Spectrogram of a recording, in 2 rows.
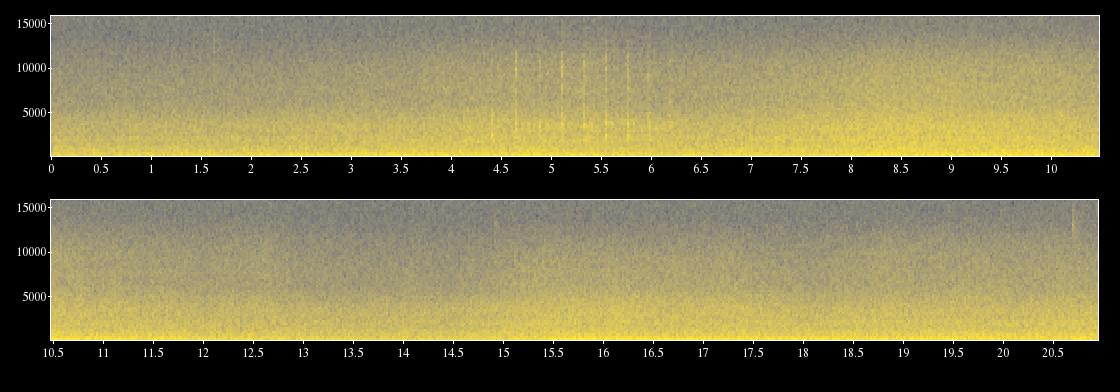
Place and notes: Pomelo Lake, Lüdao Township - Inside the cave
Inside the cave, Sound of the waves
Zoom H2n MS +XY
